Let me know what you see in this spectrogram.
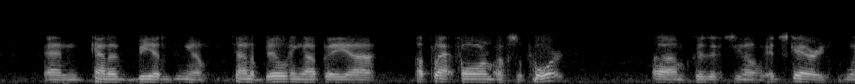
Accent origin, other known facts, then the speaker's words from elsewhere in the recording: South Carolina, United States; I grew up in South Carolina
